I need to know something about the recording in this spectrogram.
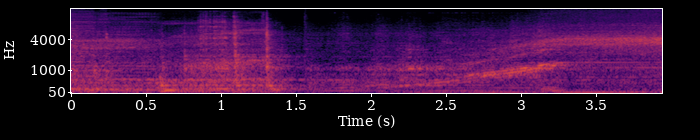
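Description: Mechanical arms whir as they move overhead.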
